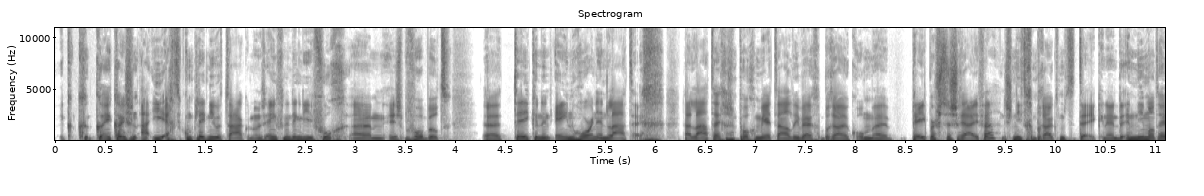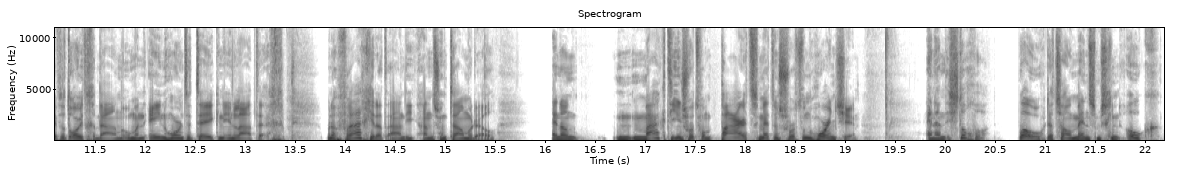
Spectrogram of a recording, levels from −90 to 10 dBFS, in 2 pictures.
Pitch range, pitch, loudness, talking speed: 130-180 Hz, 155 Hz, -21 LUFS, 260 wpm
